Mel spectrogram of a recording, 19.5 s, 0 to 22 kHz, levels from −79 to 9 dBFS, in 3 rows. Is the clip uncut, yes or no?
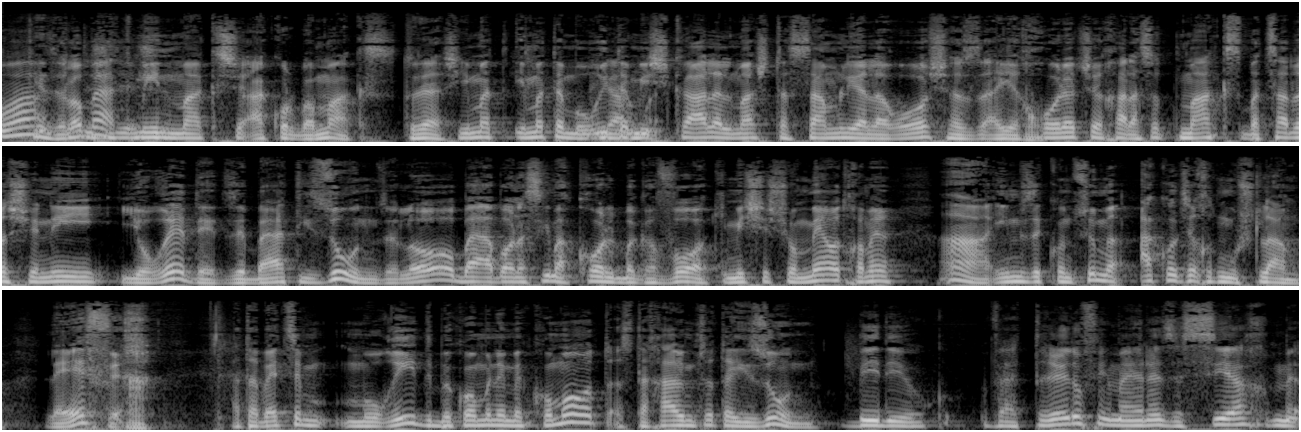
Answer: yes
